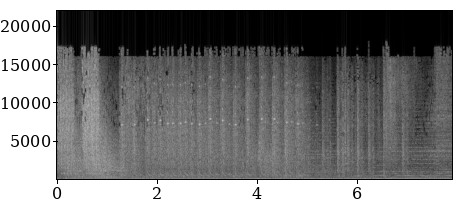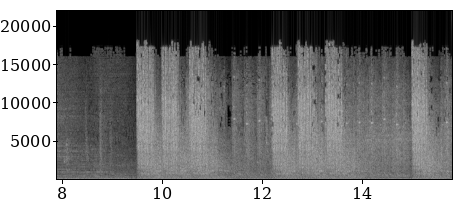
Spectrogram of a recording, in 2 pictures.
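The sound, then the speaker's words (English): Video-game gunfire fires burst after burst at a turret, a dense, loud stream of rapid shots and booms that pauses briefly near the middle and then resumes just as heavily. “Alright, takes about 5 bursts to get a turret down.”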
